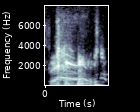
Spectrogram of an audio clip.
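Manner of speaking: sudden high self-mocking laugh; a quick squeak of a laugh at himself; real amused laugh. Real, not acted. Laughs at own analysing.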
